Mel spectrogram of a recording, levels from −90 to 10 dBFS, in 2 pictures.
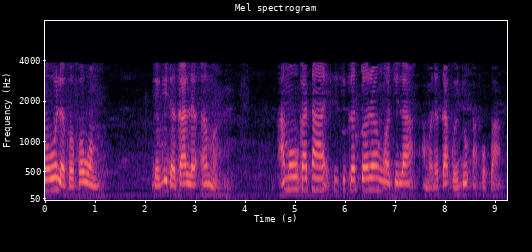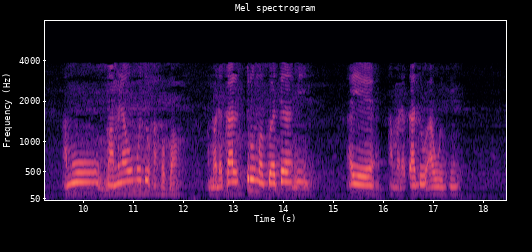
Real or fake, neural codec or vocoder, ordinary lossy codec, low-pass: real; none; AAC, 16 kbps; 7.2 kHz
